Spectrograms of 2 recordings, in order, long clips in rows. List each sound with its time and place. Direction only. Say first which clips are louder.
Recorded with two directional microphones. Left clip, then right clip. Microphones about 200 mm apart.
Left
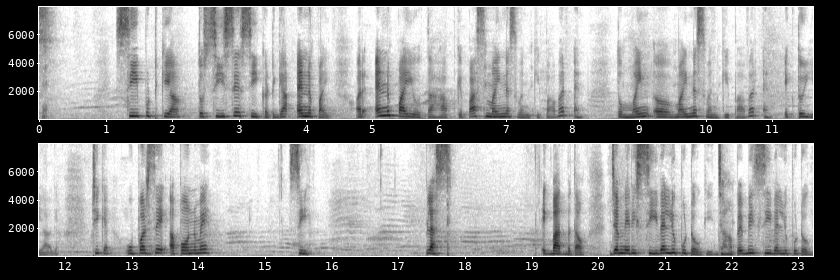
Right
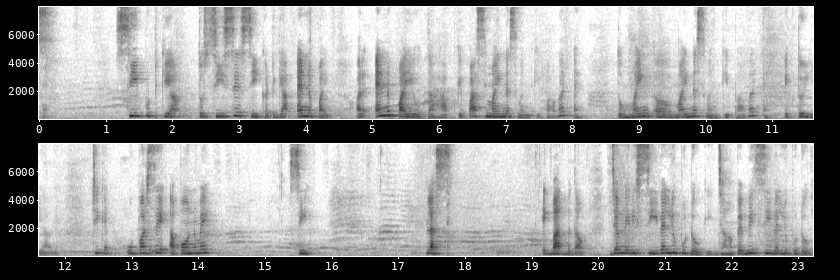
1.1 s a woman's voice: left 6 dB; 45° left (ahead or behind)
15.4 s a woman's voice: left 5 dB; 45° left (ahead or behind)
17.4 s a woman's voice: left 7 dB; 45° left (ahead or behind)
19.1 s a woman's voice: left 8 dB; 45° left (ahead or behind)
